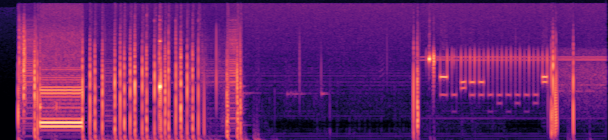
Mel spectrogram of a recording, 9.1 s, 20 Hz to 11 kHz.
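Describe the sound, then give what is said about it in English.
A telephone call routed through step tandem switching into a Bell System 355 step office, ending on a reorder. Rapid bursts of dialing tones and clicks are followed by near silence, then a stretch of stepping tones and a few sharp clicks. “This call, even though it ends up on a reorder, really typifies the reason why I like this particular route. It has such a beautiful, wide-open sound to it.”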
